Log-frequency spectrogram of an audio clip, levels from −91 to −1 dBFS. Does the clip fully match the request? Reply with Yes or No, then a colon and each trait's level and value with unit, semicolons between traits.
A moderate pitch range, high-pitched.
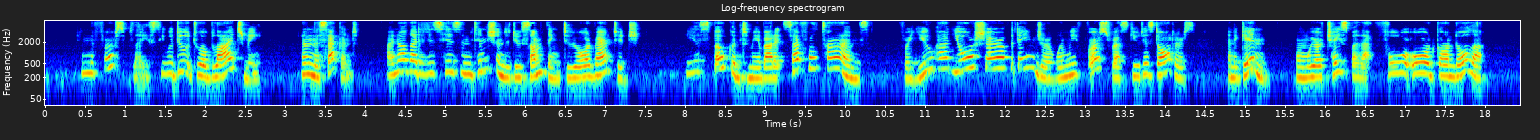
No: wide, 6.4 semitones; very high, 255 Hz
